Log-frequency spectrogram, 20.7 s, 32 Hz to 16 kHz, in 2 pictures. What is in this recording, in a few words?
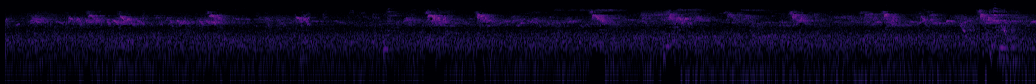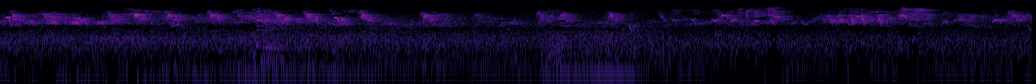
Birds Tasman Wind; Nature Scenes; Animals; Birds Tasman Wind 2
